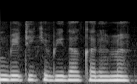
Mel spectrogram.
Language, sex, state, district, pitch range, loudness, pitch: Maithili, female, Bihar, Purnia, 195-205 Hz, -12 LUFS, 200 Hz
